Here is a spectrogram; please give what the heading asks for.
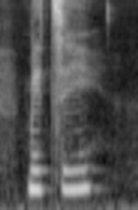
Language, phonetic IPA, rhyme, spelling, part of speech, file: Czech, [ˈmɪt͡siː], -ɪtsiː, mycí, adjective, Cs-mycí.ogg
- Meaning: washing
